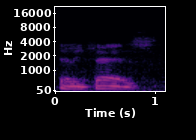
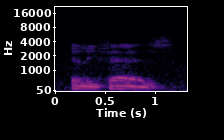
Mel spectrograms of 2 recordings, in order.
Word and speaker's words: Eliphaz: Let's get back to Job chapter 42, verse 7, where the Almighty Yahuwah is talking to Eliphaz, and let me hear that word pronounced in the Hebrew language. – Strong's age 464. Eliphaz. Eliphaz.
